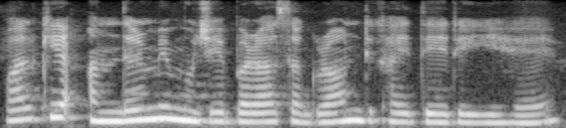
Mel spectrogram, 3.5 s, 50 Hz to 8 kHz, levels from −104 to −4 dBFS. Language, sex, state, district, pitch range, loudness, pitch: Hindi, female, Arunachal Pradesh, Lower Dibang Valley, 195-235 Hz, -15 LUFS, 210 Hz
